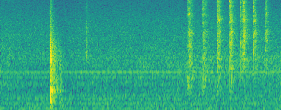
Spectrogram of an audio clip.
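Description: Metal spoons working thick biscuit dough off onto a parchment-lined pan: one sharp clink about a second in, then a quick run of light clicks and taps near the end.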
